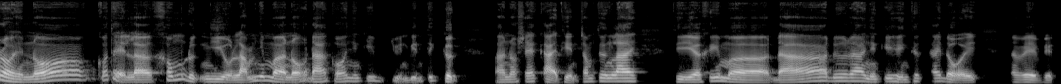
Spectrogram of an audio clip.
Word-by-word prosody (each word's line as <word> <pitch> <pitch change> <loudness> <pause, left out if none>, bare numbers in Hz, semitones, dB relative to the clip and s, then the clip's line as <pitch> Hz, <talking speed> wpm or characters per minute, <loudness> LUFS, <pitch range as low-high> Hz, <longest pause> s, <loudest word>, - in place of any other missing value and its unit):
rồi, 140 - +5
nó 195 - +3
có 205 - -6
thể 210 - +1
là 110 0 +3
không 210 +4 -4
được - - -3
nhiều 125 -4 -1
lắm, 105 +11 +1
nhưng 185 -1 -1
mà - - +4
nó 110 0 +1
đã 125 +1 +1
có 130 - -4
những 145 0 -6
cái 90 - -7 0.2
chuyển - - -9
biến - - -4
tích - - -6
cực, - - +3 0.4
và 110 - -2
nó 115 +1 -3
sẽ 135 0 -2
cải 140 - +1
thiện - - -3
trong 135 +1 -4
tương 145 -1 0
lai. 145 0 +5 0.4
Thì, 115 -2 0
à, 110 - +4
khi 160 +6 -2
mà 110 -8 +3
đã 125 +10 +3
đưa 160 0 -3
ra 155 -1 +1
những 120 -3 -3
cái 140 - -3
hình 115 -4 -4
thức 145 - -8
thay 145 0 -3
đổi 430 - 0 0.3
là - - -7
về 440 -1 +1
việc - - -7
140 Hz, 250 wpm, -22 LUFS, 115-160 Hz, 0.4 s, rồi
